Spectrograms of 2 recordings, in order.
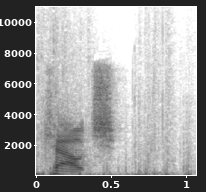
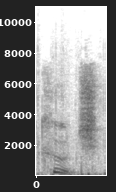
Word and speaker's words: Couch: All right, routed Couch. Or Cooch, I do believe is how you say it.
